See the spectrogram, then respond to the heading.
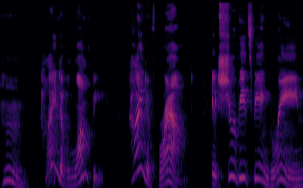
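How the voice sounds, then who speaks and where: A put-on character voice, very slow, with very wide swings in pitch. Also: woman, high pitch for a woman. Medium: read story.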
